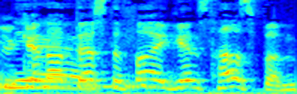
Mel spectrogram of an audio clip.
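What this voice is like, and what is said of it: Put-on Russian accent. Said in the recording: “I tried to do my accent ... I've been doing Russian accent for many years.”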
